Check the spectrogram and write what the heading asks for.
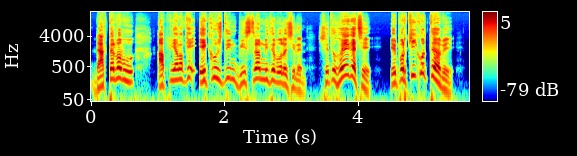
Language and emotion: Bengali, happy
